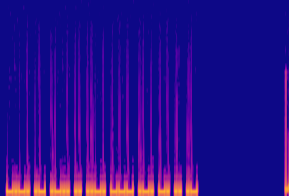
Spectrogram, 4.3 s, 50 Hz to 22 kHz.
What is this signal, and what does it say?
Morse code, heard as a keyed tone, about 40 wpm, 700 Hz. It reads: CALIFORNIA
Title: Sets of 5 Words Encore2 40wpm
